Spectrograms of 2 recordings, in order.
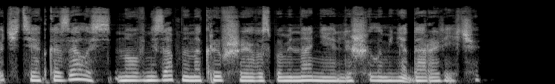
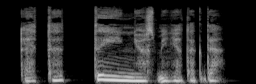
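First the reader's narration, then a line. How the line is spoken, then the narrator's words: Barely audible mumble. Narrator (Russian): едва слышно пробормотала я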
